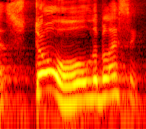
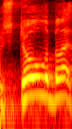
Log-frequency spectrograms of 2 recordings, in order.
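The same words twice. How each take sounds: First: "stole" stretched out and pushed higher; stress on stole. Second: Said in the usual way. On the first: Real, not acted. Preacher correcting himself on who got the blessing, heavy stress on "stole". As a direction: lean long and hard on "stole".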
